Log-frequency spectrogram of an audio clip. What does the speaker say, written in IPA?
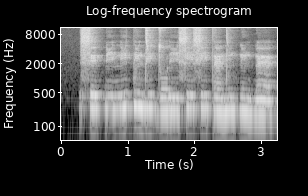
s e˧ k͡p i˨ n i˨˦ t ĩ˦ d i˧ d o˨ ɾ i˨ s i˧ s i˧ t ɛ̃˨ d ĩ˨ k͡p ĩ˨ ɡ͡b ɛ̃˨

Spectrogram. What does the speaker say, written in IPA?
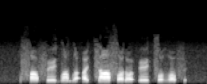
sˤ ɑ f ø d æ dˤ e ʔ y t͡s æ sˤ ø ɾ o ʔ ø t͡s u ðˤ ø f

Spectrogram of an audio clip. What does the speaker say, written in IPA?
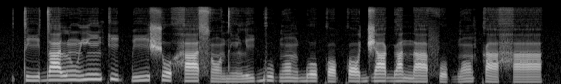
t i˨ d a˧ l ũ˧ j ĩ˦ k i˦˨ k͡p i˨˦ ʃ o˦˨ h a˧ s ɔ̃˨ d ĩ˨ l i˨˦ ɡ u˦˨ ɡ ɔ̃˧ ɡ͡b o˧ k ɔ˨ k ɔ˧ d͡ʒ a˦ ɡ a˦ n a˧ f o˨ ɡ͡b ɔ̃˨˦ k a˦˨ h a˧

